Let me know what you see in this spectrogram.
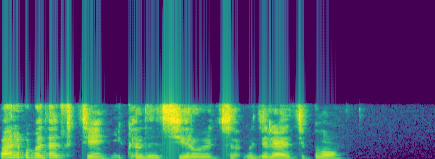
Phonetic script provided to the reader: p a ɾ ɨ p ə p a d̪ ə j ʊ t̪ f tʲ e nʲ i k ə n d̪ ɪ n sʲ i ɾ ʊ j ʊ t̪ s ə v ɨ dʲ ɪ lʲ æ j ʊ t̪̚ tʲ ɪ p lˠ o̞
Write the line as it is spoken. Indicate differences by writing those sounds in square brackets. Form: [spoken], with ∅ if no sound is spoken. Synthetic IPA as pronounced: p a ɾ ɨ p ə p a d̪ [a] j ʊ t̪ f tʲ e nʲ i k ə n d̪ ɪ n sʲ i ɾ ʊ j ʊ t̪ s ə v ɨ dʲ ɪ lʲ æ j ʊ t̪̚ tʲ ɪ p lˠ o̞

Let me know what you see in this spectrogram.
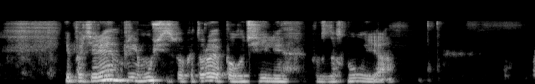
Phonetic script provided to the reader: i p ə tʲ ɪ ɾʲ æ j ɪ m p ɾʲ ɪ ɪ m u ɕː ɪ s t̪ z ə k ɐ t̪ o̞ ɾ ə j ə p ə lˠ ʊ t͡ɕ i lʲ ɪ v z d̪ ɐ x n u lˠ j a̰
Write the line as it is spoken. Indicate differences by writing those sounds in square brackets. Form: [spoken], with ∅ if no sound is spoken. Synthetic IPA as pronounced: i p ə tʲ ɪ ɾʲ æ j ɪ m p ɾʲ ɪ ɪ m u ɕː ɪ s t̪ [v] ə k ɐ t̪ o̞ ɾ ə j ə p ə lˠ ʊ t͡ɕ i lʲ ɪ v z d̪ ɐ x n u lˠ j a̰

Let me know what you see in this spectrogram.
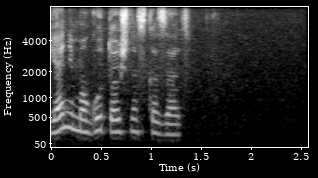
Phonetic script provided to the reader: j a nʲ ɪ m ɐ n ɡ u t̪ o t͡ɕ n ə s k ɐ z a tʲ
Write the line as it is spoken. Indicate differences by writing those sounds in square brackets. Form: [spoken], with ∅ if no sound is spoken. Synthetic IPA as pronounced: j a nʲ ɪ m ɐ [∅] ɡ u t̪ o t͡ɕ n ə s k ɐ z a tʲ

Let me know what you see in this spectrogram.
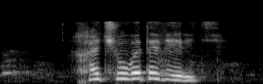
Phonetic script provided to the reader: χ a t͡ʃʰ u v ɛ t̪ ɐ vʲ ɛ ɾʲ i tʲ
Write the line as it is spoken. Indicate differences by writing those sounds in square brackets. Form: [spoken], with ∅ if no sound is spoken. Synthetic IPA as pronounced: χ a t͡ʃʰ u v ɛ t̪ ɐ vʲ [e] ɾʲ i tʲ

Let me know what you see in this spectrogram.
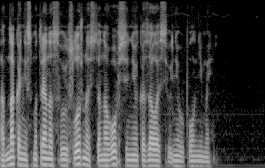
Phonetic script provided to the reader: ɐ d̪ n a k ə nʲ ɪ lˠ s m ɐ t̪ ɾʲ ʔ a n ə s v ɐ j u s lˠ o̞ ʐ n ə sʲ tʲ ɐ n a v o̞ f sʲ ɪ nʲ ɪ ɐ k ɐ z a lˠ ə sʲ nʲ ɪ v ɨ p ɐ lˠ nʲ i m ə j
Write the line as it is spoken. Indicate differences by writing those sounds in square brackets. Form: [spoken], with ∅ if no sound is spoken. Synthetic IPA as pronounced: ɐ d̪ n a k ə nʲ ɪ [∅] s m ɐ t̪ ɾʲ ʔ a n ə s v ɐ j u s lˠ o̞ ʐ n ə sʲ tʲ ɐ n a v o̞ f sʲ ɪ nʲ ɪ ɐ k ɐ z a lˠ ə sʲ nʲ ɪ v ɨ p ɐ lˠ nʲ i m ə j

